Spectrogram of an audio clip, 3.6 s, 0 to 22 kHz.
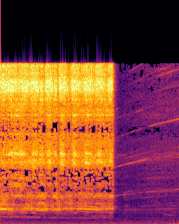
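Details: Hard-disk (HDD) motor with a 6 cm diamond disc cutting a hardness-7 stone dry under pressure: a steady high-pitched gritty hiss as the disc bites, the motor holding speed, then going quiet; healthy.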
